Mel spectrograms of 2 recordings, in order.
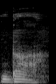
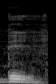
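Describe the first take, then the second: First: The word ends in an 'uh' sound. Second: The word ends in an 'ee' sound. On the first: It comes before a consonant sound. "কনসোনেন্টের পূর্বে দা" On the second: It comes before a vowel sound. "ভাওয়ালের পূর্বে দি উচ্চারণ করতে হবে"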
